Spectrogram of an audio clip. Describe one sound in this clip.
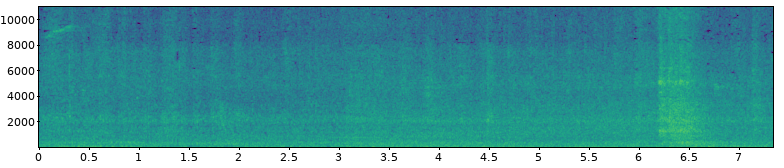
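A freight train rumbles steadily past nearby.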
